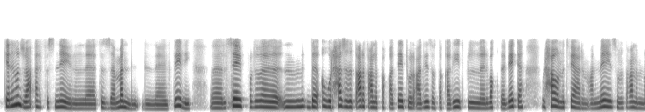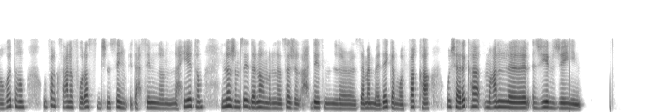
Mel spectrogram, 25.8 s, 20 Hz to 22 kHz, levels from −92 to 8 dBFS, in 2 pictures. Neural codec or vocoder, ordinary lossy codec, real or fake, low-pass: codec, 24 kHz, 0.9 kbps, WavTokenizer, large speech release; none; fake; 5.4 kHz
